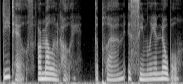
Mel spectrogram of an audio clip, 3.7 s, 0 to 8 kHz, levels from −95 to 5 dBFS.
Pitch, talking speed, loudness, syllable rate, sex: 190 Hz, 145 wpm, -18 LUFS, 5.2 syllables/s, female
